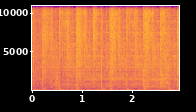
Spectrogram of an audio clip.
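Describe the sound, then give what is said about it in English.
A loud electronic dance track pounds along with punchy, pitch-dropping kick drums every half second or so, dense synths filling the high end, and no voices over the music. “This is probably in everyone's DJ set at some point or another.”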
